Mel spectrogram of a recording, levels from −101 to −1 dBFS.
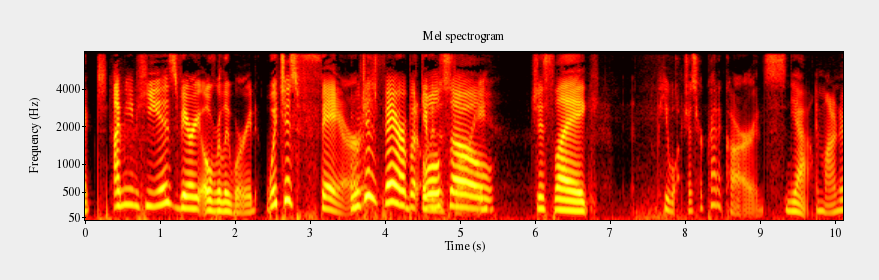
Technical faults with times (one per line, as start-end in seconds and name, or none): none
